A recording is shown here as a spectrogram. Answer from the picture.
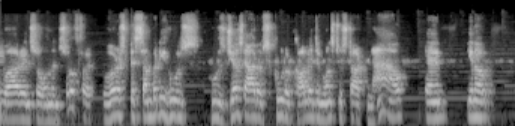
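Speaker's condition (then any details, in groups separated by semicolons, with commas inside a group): No condition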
